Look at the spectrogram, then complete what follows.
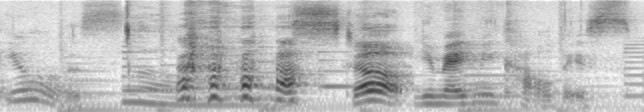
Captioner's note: chuckles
